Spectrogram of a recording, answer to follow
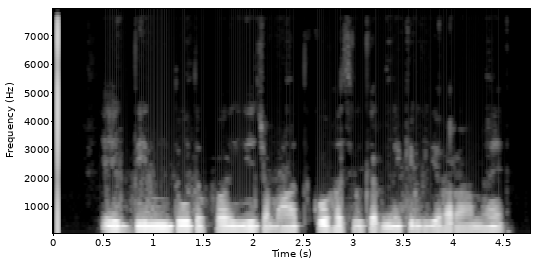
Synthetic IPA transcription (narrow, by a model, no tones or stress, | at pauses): eːk̚d̪ɪnd̪oːd̪ɐfajed͡ʒɐmaːt̪koɦaːsɪlkɐɾnekelieɦɐɾaːmɦɛː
